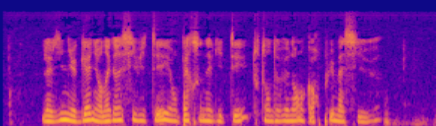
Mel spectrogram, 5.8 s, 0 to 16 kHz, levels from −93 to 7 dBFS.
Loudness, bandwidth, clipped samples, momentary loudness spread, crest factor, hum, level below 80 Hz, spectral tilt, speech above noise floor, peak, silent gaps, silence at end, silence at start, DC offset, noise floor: -17 LUFS; 11 kHz; under 0.1%; 11 LU; 16 dB; none; -44 dBFS; -6 dB/octave; 32 dB; 0 dBFS; none; 0.25 s; 0.1 s; under 0.1%; -48 dBFS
